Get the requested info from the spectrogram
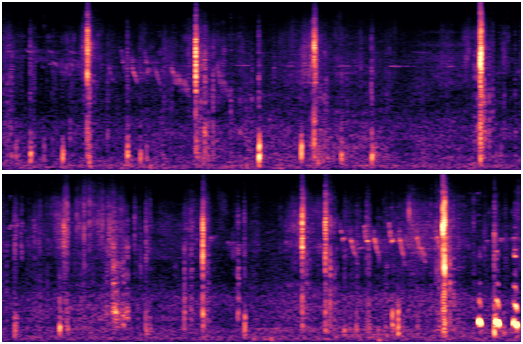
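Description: Brussels sprouts being snapped off the stalk by hand, close to the microphone: a string of crisp snaps, roughly one a second at an uneven pace.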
